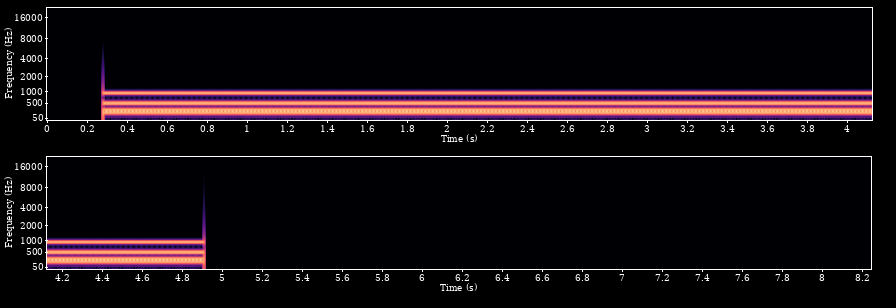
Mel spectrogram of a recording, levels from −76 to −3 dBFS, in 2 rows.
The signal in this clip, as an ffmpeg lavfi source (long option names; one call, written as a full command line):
ffmpeg -f lavfi -i "aevalsrc='0.158*(sin(2*PI*207.65*t)+sin(2*PI*261.63*t)+sin(2*PI*493.88*t)+sin(2*PI*932.33*t))':duration=4.63:sample_rate=44100" out.wav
